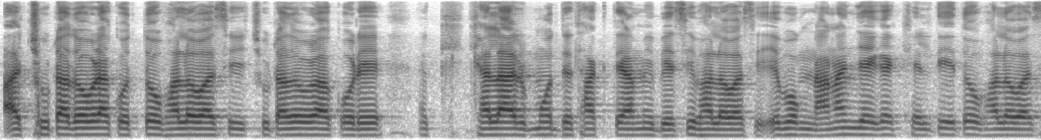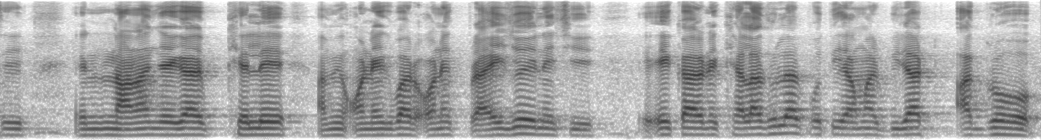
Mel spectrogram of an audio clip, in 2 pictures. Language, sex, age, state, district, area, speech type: Bengali, male, 18-30, West Bengal, Paschim Medinipur, urban, spontaneous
